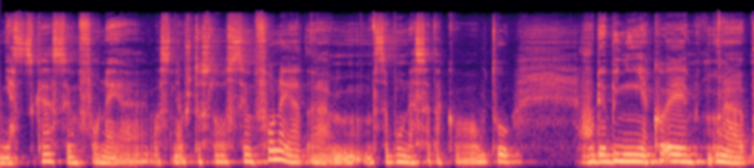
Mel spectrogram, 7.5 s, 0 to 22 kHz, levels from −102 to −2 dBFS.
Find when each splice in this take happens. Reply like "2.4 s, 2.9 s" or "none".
none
